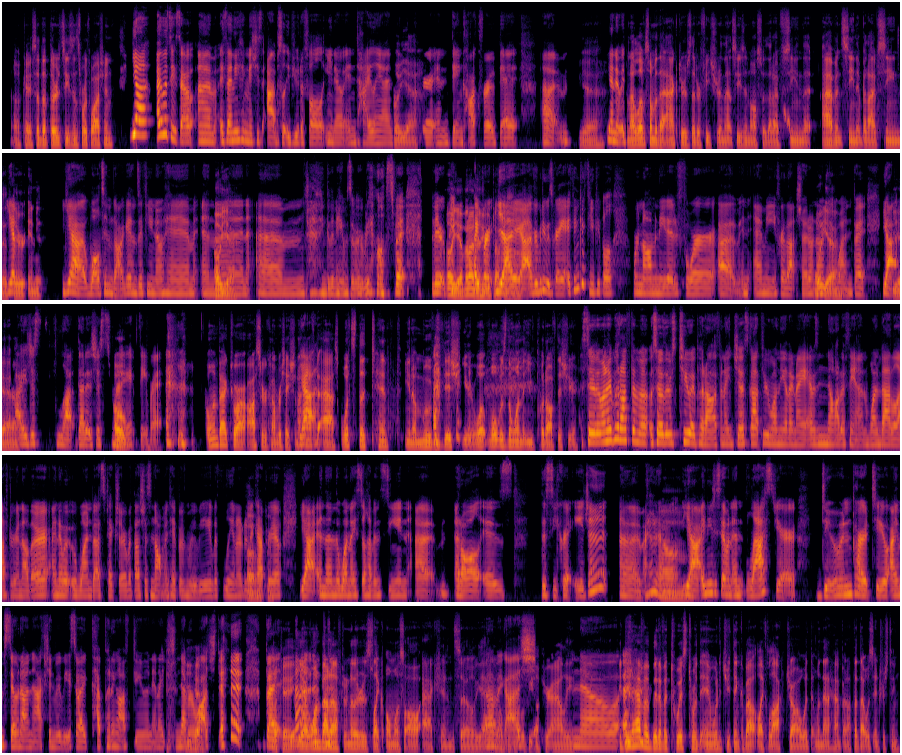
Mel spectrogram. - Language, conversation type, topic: English, unstructured, Which movie, TV show, or book plot twist amazed you without feeling cheap, and why did it work?
- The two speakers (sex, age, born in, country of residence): female, 35-39, United States, United States; male, 60-64, United States, United States
- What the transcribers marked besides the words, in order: background speech; tapping; laughing while speaking: "trying to think of the names of everybody else, but"; chuckle; chuckle; other background noise; chuckle; laughing while speaking: "Yeah"; laughing while speaking: "it"; chuckle; drawn out: "No"; chuckle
